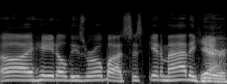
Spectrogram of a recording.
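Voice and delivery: mock screaming. Recapping a character in a TV episode: mock screaming. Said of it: "she is screaming like".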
